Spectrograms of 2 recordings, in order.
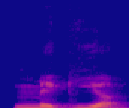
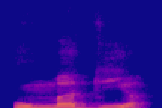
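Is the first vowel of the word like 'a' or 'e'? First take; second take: e; a. First: The first vowel sounds like 'e'. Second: The first vowel sounds like 'a'. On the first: The speaker calls it wrong. "ça ne veut rien dire Megia" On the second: The speaker calls it right. "il arrive"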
